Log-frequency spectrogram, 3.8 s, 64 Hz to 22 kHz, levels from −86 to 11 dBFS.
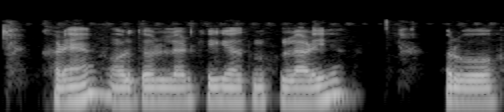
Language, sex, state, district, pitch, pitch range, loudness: Hindi, male, Chhattisgarh, Raigarh, 115 Hz, 115-125 Hz, -21 LUFS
